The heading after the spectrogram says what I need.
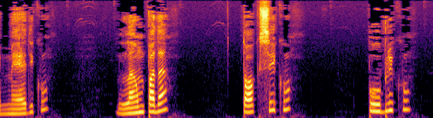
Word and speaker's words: tóxico: Tóxico é uma palavra com 3 sílabas, sendo que a sílaba mais forte é a antepenúltima, por isso deverá ser acentuado com acento agudo por ter uma sílaba tônica com som aberto.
